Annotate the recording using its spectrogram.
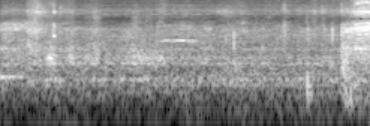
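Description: Steady low background noise of a large indoor car park, with a faint short beep about a second in.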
